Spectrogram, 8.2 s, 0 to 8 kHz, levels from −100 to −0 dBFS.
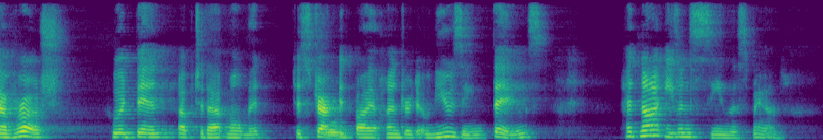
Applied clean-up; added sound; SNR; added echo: neural mask model DeepFilterNet 3.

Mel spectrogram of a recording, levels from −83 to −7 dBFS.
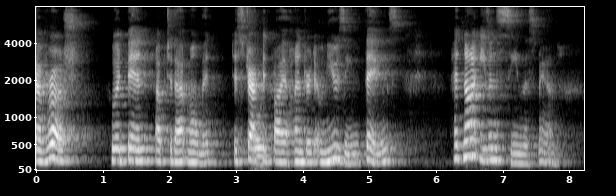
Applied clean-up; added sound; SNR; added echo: neural separator model SepFormer DNS4.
